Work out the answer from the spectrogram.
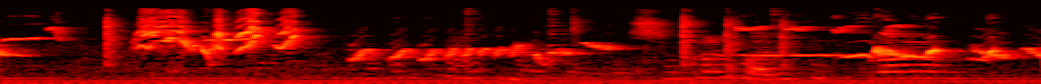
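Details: A white-rumped shama sings an energetic fighting song with rich mimicry, played to prompt silent birds: dense high chatter, a run of quick repeated whistles, then clear level whistles and short trills.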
